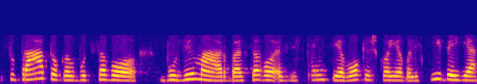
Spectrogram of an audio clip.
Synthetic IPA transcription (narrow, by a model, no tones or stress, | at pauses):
sʊpɾɑːt̪oːɡɐlˠbuːt̪sɑːʋoːbuʋʲɪmɑɐrbɐsɑːʋoːʔɛɡzʲɪsʲt̪ʲɛnʲt̪sʲɪjɛʋoːkʲɪʃkoːjɛʋɐlʲsʲt̪ʲiːbʲeːjɛ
